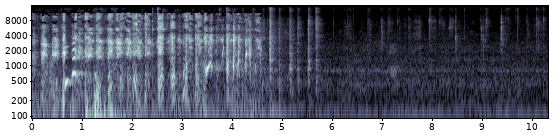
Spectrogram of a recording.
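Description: A person laughing, loud and in quick bursts, for about four and a half seconds, then an abrupt drop to a quiet stretch with a low hum and scattered faint clicks.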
